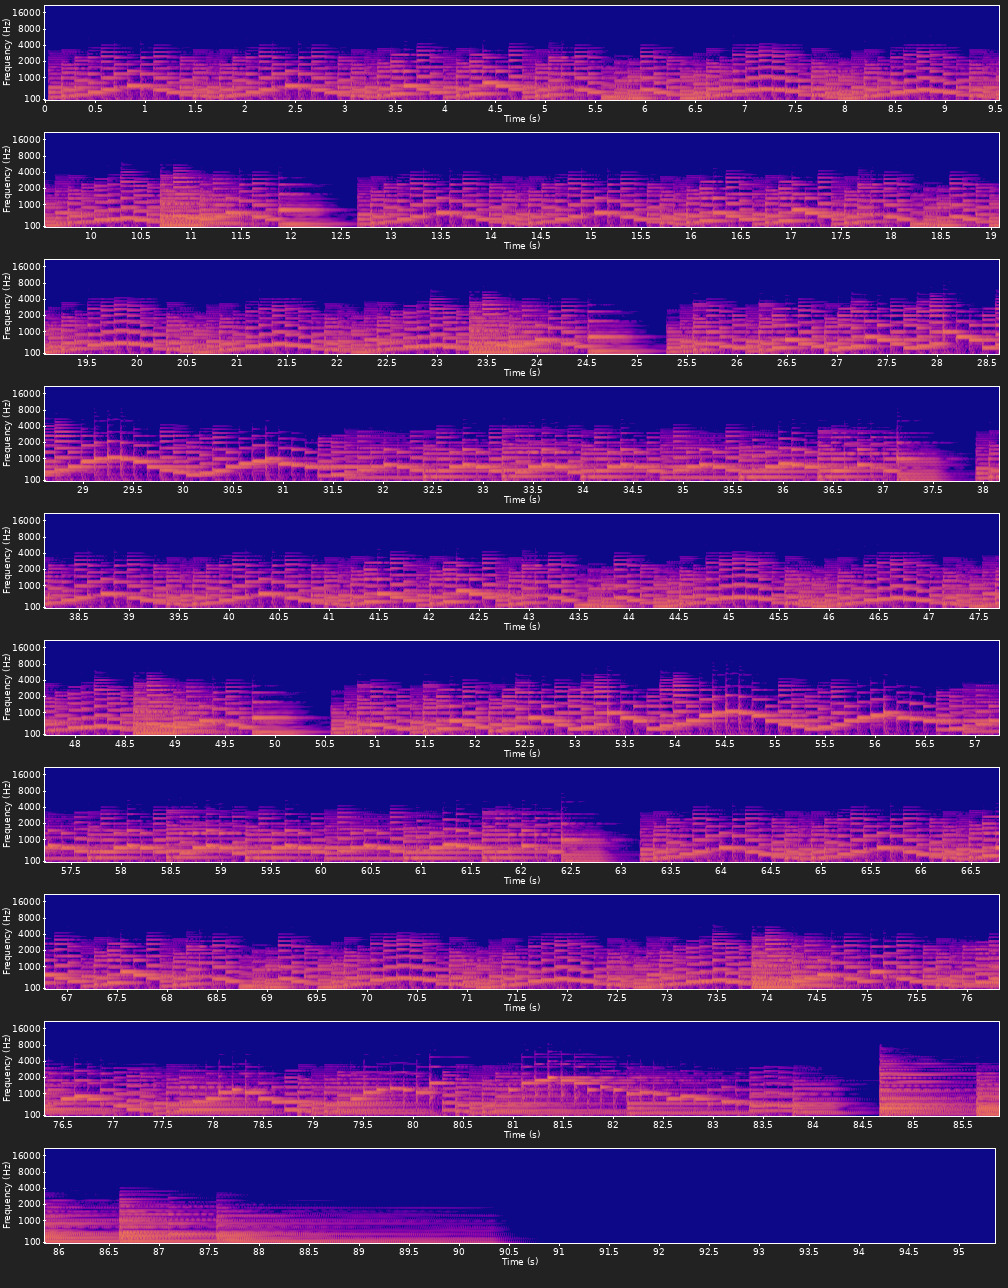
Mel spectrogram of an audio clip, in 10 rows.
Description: No parts available for this pieces as it is for solo piano.
G major (Sounding Pitch) (View more G major Music for Piano )
4/4 (View more 4/4 Music)
Allegro moderato (=152) (View more music marked Allegro)
Piano  (View more Intermediate Piano Music)
Classical (View more Classical Piano Music)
